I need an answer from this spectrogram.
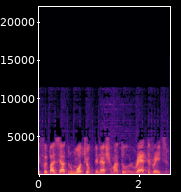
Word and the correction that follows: Rad Racer: pronunciei certo? – Rad Racer. Exatamente. Não, Rad Racer, Rad Racer.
